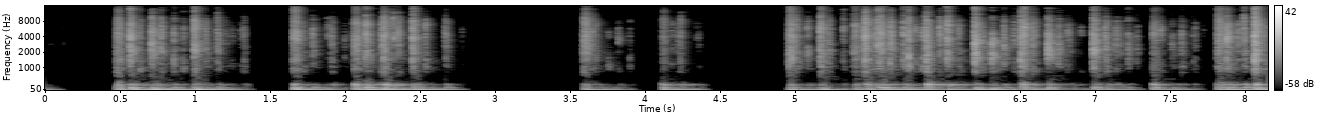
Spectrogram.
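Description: Typing on a computer keyboard: four bursts of quick keystrokes, the longest lasting about three seconds near the end, with dead silence between bursts as a microphone noise gate closes.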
